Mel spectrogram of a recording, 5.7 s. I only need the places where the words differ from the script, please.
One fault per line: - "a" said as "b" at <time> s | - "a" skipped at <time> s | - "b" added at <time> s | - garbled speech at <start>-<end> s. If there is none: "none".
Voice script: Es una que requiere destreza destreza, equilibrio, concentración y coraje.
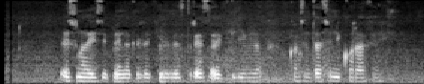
- "disciplina" added at 1.2 s
- "destreza" skipped at 2.8 s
